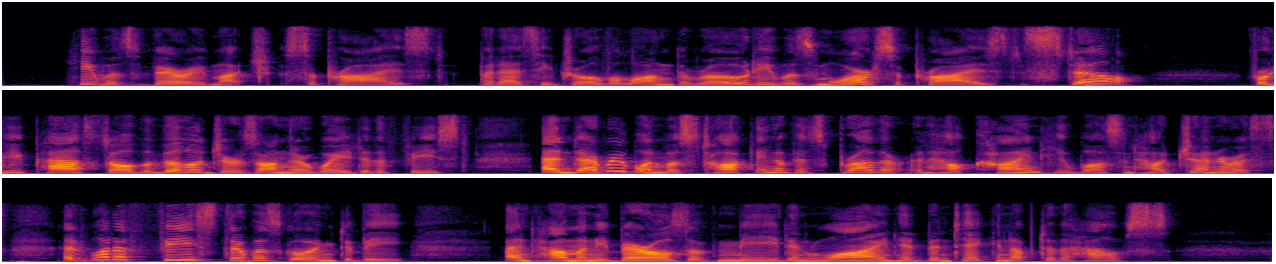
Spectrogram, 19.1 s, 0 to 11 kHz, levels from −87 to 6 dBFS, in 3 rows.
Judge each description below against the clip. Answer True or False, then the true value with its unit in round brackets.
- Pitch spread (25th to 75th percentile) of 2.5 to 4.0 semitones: False (4.7 semitones)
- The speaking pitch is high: True (210 Hz)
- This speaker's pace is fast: True (215 wpm)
